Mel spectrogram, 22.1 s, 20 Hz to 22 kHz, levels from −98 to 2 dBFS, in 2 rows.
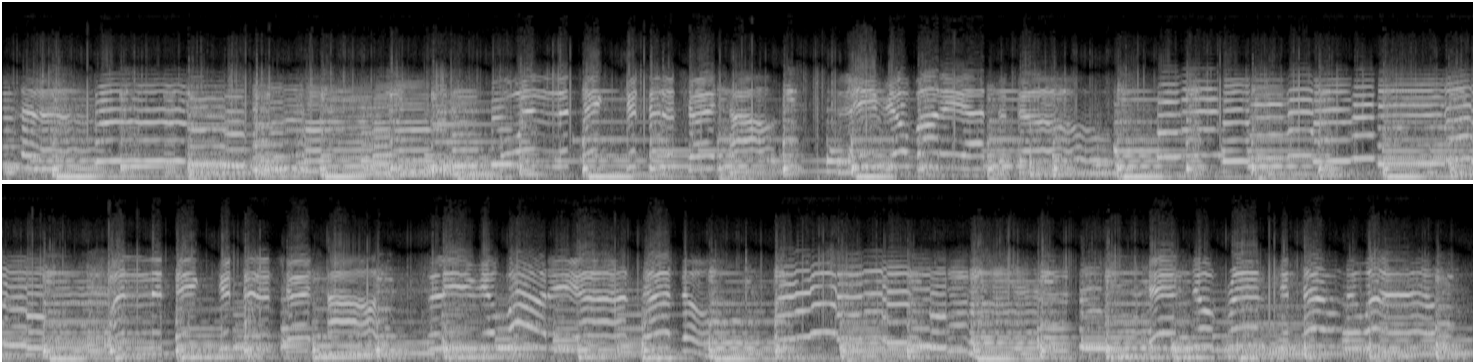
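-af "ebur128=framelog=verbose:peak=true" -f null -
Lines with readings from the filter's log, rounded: Integrated loudness:
  I:         -24.0 LUFS
  Threshold: -34.0 LUFS
Loudness range:
  LRA:         0.8 LU
  Threshold: -44.0 LUFS
  LRA low:   -24.5 LUFS
  LRA high:  -23.6 LUFS
True peak:
  Peak:      -11.2 dBFS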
